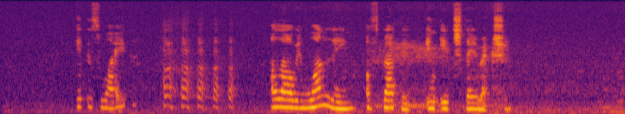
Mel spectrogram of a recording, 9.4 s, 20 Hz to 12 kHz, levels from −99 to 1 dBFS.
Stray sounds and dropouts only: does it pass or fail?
fail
